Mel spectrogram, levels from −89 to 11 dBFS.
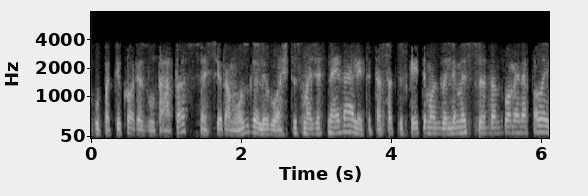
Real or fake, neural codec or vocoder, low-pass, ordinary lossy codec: real; none; 7.2 kHz; AAC, 16 kbps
